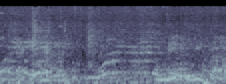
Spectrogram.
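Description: Several people talking at once around the listener, a crowd's chatter with no single clear speaker, over a low, uneven rumble of wind on the microphone.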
